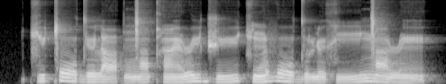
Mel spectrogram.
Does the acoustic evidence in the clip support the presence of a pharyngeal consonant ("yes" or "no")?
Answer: no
